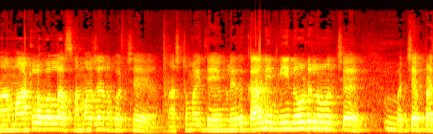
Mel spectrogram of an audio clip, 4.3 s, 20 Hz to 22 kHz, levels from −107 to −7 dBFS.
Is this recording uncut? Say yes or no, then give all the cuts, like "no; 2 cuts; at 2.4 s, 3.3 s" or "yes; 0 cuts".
yes; 0 cuts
